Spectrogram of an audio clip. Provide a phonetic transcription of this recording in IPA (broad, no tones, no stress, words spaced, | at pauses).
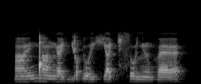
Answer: ãɪ̯ŋ͡ǃãŋæ ɟɔɗoɪ̯çacso lʲõvæ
